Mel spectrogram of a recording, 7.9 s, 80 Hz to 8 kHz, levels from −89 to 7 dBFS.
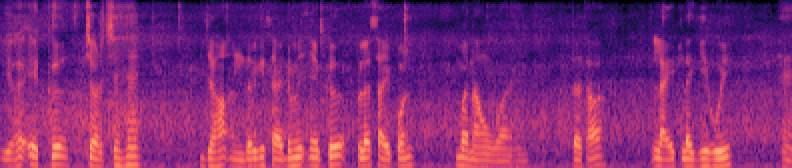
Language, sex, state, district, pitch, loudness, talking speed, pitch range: Hindi, male, Bihar, Lakhisarai, 135 Hz, -18 LUFS, 145 wpm, 125-140 Hz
